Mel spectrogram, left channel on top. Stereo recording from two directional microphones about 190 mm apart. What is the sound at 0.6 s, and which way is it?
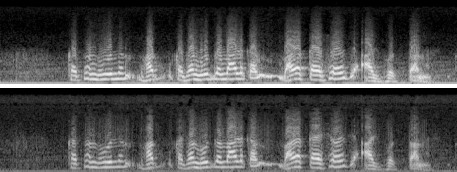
A man's voice, 25° left (ahead or behind).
